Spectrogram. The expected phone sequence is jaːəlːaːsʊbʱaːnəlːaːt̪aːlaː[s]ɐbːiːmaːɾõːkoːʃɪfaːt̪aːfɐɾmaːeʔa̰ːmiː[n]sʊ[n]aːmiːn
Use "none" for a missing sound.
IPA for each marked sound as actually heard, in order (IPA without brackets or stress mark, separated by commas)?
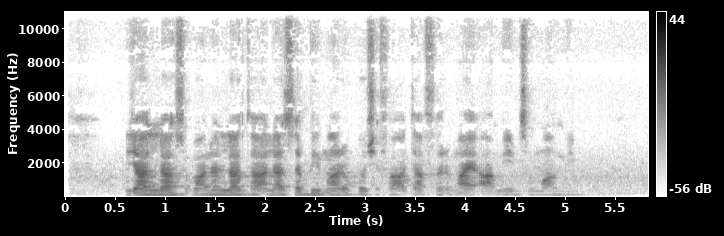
s, n, m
